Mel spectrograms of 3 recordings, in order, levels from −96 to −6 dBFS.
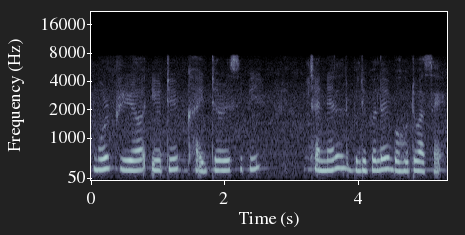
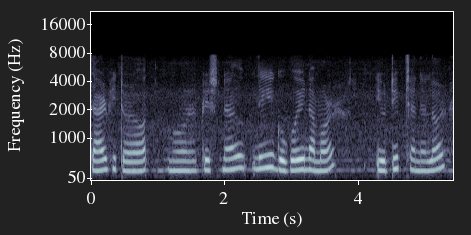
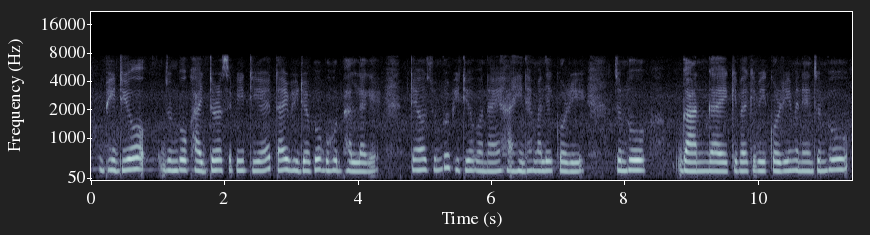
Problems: constant background noise, background conversations at intervals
